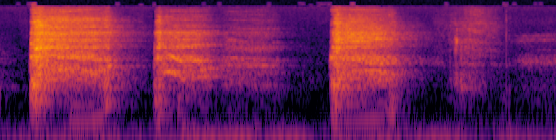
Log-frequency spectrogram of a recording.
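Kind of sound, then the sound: human body sound, coughing fit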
